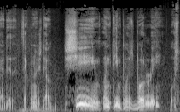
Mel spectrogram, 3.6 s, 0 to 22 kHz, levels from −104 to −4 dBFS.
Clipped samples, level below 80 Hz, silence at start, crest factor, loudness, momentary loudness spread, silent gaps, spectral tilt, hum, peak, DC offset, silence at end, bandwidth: under 0.1%; -54 dBFS; 0 s; 18 dB; -23 LUFS; 19 LU; none; -3.5 dB/octave; none; -6 dBFS; under 0.1%; 0.05 s; 17.5 kHz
